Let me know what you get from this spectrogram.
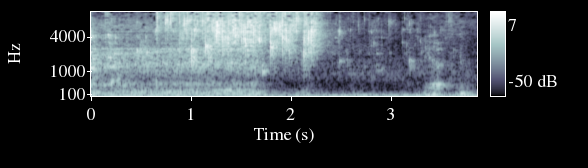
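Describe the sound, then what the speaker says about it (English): A toilet flushes in a freshly cleaned and repaired apartment unit, a loud, steady gush of rushing water that eases slightly toward the end, close to the listener. "Good flush."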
